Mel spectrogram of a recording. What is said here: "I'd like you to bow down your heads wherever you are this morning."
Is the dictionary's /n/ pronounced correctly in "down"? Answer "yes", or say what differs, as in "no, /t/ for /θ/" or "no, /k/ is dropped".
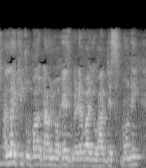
no, /l/ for /n/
